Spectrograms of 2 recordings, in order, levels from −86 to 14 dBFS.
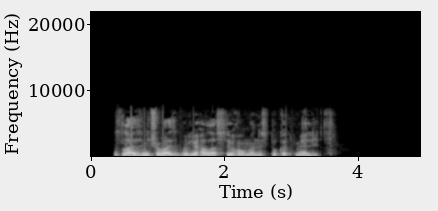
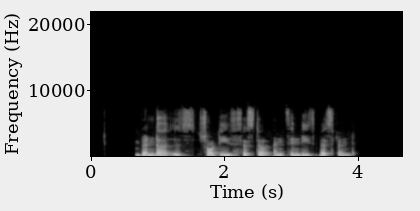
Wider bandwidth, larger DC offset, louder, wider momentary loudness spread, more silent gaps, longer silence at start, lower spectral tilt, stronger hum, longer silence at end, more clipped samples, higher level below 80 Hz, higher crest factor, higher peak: about the same, 7.6 kHz vs 7.6 kHz; neither; first, -16 LUFS vs -20 LUFS; about the same, 10 LU vs 9 LU; neither; second, 0.35 s vs 0.65 s; about the same, -6 dB/octave vs -6 dB/octave; neither; first, 1.55 s vs 0.7 s; neither; first, -52 dBFS vs -62 dBFS; about the same, 16 dB vs 18 dB; about the same, -2 dBFS vs -2 dBFS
